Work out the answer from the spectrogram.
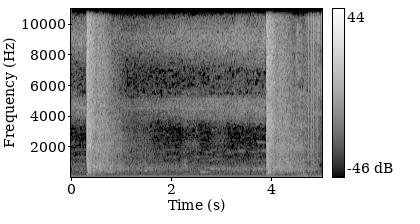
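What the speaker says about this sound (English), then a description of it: "Double-barreled shotgun. All right, here we go. Full loads." Two booming blasts from a double-barreled shotgun firing full loads, the first shot early and the second about three and a half seconds later, each loud and close over a steady low hum, with no talking.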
